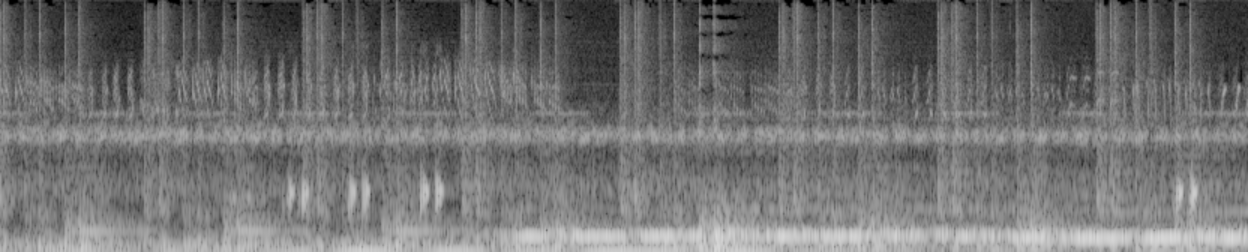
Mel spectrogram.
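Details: At dusk on a farm in Sologne, France, the farm's frog-and-toad pond chorus of courting frogs and toads gives low, pulsing croaks about twice a second, with a steady sustained tone and soft music.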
